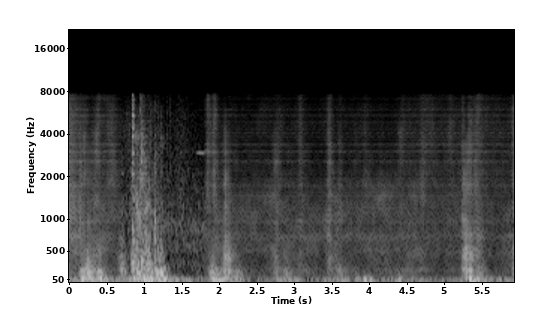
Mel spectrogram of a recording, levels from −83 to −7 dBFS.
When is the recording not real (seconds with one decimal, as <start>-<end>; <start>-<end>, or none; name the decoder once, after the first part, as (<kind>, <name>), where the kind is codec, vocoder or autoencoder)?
0.0-0.7 (vocoder, Vocos); 1.8-5.9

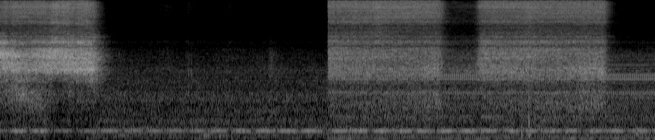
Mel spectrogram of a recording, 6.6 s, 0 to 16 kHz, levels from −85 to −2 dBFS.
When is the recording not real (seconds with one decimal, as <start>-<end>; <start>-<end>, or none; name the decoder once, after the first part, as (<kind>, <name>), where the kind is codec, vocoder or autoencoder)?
0.0-6.6 (vocoder, Vocos)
